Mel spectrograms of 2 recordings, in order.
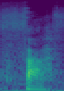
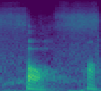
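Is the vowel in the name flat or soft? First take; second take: flat; soft. First: The vowel is a flat 'a' as in 'cat'. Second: The vowel is a soft, open 'o'-like sound. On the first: The speaker calls it wrong. "it's not faff" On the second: The speaker calls it right. "It's foff"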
